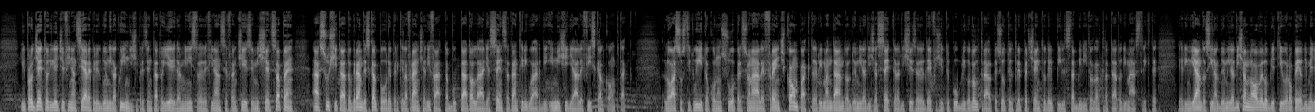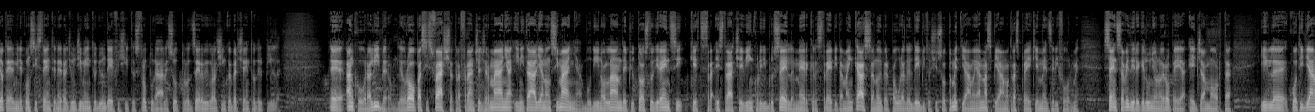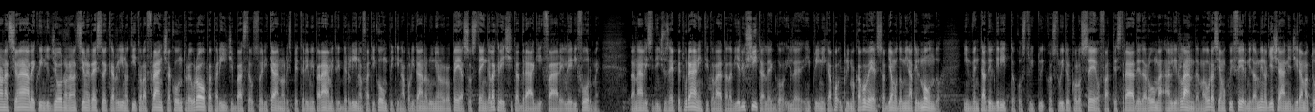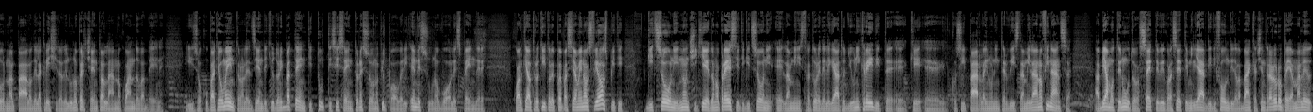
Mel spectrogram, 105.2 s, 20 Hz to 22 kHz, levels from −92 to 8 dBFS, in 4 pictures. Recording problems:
voice in the background; faint; throughout; 30 dB below the speech

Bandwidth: 14 kHz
